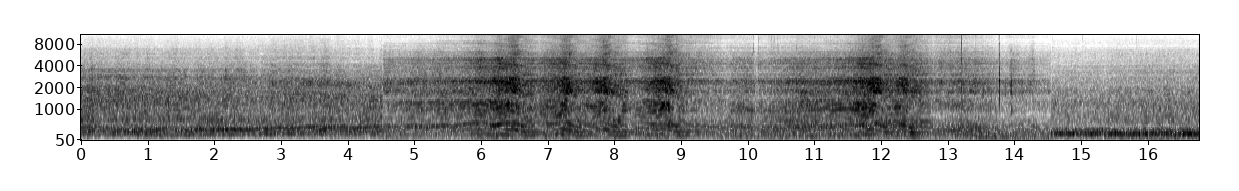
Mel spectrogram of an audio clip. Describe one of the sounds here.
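A racing car engine roars and revs.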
